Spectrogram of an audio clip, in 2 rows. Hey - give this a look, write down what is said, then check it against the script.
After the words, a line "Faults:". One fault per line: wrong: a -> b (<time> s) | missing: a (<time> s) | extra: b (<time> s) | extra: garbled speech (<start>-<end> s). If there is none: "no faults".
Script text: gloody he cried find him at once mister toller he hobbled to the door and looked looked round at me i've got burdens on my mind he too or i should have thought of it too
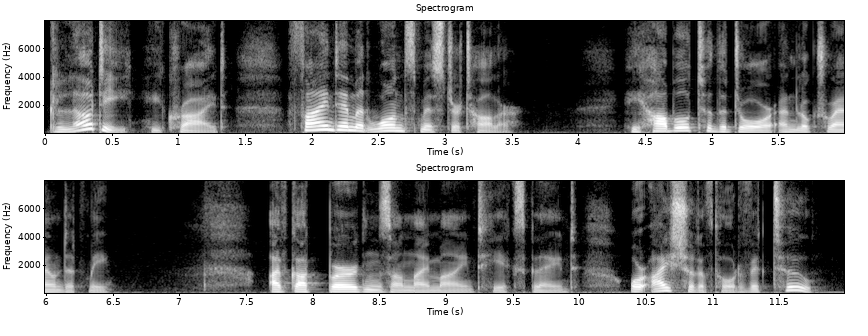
gloody he cried find him at once mister toller he hobbled to the door and looked round at me i've got burdens on my mind he explained or i should have thought of it too
Faults:
missing: looked (5.9 s)
wrong: too -> explained (9.4 s)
